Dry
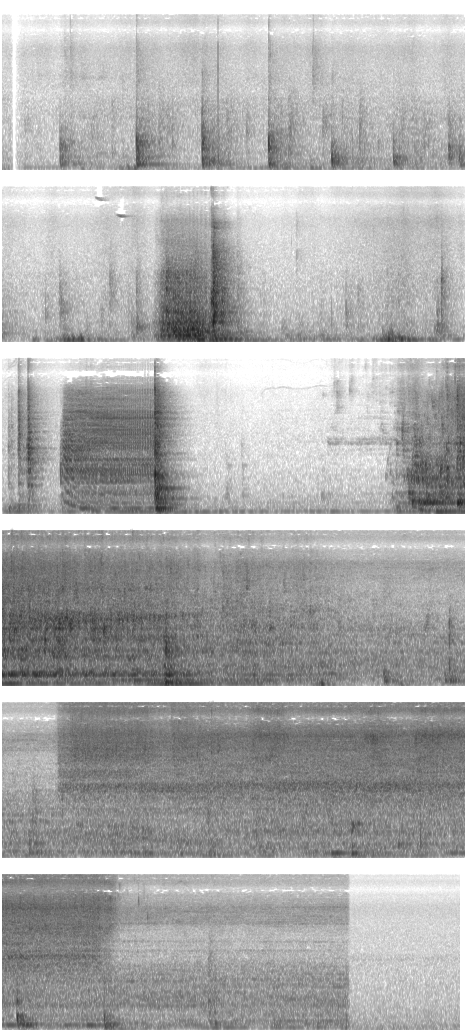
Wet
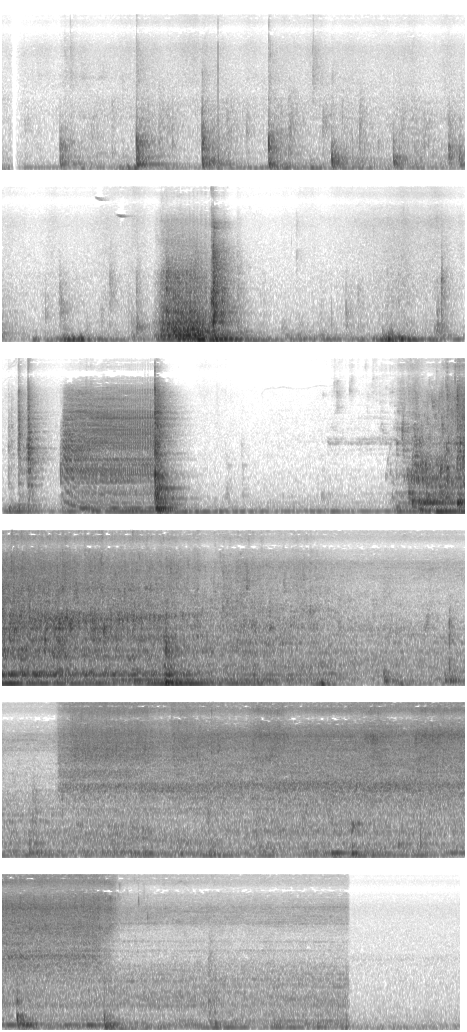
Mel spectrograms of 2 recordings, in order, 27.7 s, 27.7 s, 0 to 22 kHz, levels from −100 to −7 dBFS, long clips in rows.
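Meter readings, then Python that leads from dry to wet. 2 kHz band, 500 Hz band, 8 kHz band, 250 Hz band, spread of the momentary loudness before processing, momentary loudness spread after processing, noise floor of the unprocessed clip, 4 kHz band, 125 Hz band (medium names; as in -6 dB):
-6.5 dB, -5.5 dB, -6.5 dB, -4.0 dB, 20 LU, 20 LU, -60 dBFS, -6.5 dB, +0.5 dB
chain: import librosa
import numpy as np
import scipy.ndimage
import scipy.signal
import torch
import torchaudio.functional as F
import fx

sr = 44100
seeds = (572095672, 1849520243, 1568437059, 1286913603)

y = fx.peak_eq(x, sr, hz=68.0, db=10.0, octaves=2.4)
y = y * 10.0 ** (-6.5 / 20.0)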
